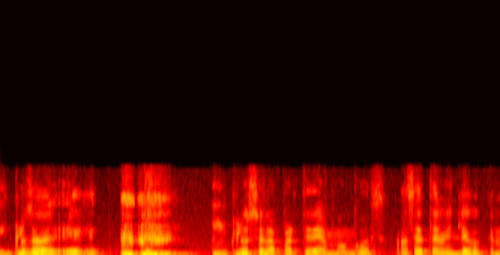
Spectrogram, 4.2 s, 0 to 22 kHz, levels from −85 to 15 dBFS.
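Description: No technical faults can be heard in this speech.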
